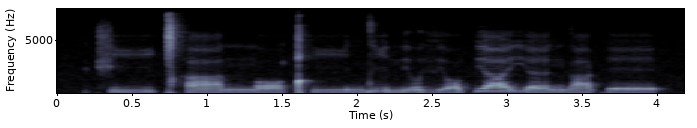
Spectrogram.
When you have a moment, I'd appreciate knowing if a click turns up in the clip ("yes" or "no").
yes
